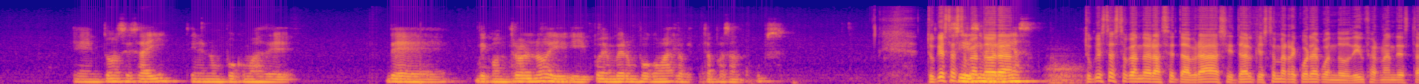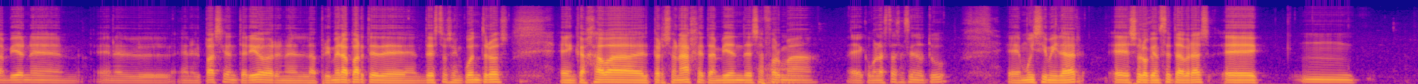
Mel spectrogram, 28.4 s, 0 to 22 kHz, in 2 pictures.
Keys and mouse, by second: 8.0 KP_0, 24.7 n, 27.6 click.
